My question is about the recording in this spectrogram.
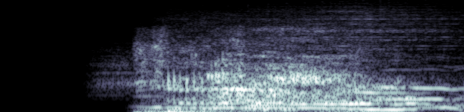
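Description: A loud creature roar sound effect. It starts suddenly about half a second in, holds, and falls in pitch as it dies away near the end.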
